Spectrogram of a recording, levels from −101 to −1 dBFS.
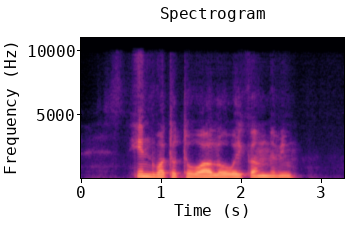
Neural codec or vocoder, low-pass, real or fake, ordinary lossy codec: codec, 16 kHz in and 24 kHz out, 0.6 kbps, FocalCodec, streaming, 4096 codes; 9.9 kHz; fake; AAC, 64 kbps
